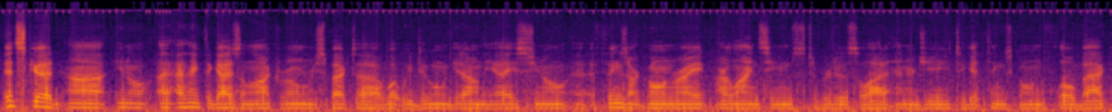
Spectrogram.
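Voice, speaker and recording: Rookie athlete, young man. Low-ish, monotone, plain-spoken and hesitant in interview, noisy backdrop. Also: a little fast, hardly any pauses. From United States. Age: young adult. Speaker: rookie professional hockey player being interviewed. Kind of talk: casual sports interview. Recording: clearly noisy background.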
